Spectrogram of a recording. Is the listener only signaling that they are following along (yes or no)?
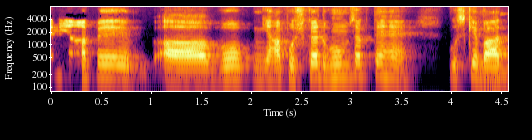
yes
